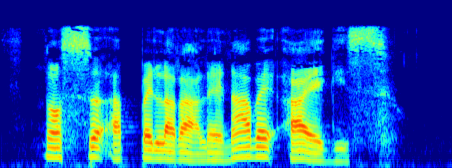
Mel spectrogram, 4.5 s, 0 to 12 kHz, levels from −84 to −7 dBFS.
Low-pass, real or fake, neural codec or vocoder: 7.2 kHz; real; none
